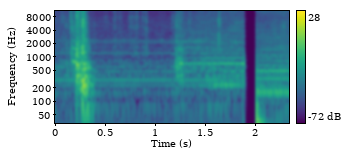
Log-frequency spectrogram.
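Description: Dishwasher's lower rack rolling briefly on its rails, one short scrape-and-rattle near the start, followed by a faint steady hum.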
